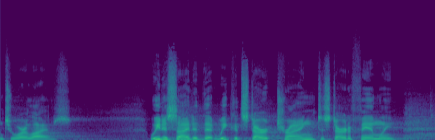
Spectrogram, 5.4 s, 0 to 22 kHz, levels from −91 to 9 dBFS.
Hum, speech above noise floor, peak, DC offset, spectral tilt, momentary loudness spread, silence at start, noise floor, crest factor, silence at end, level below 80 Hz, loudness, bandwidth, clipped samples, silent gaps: none; 33 dB; -14 dBFS; under 0.1%; -4 dB/octave; 16 LU; 0 s; -65 dBFS; 18 dB; 0 s; under -90 dBFS; -31 LUFS; 14 kHz; under 0.1%; none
